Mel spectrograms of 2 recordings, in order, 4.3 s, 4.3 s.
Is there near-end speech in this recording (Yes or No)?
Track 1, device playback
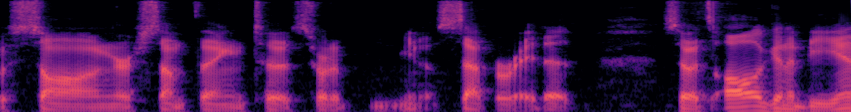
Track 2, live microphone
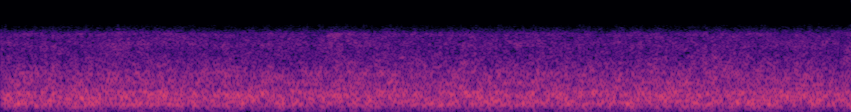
No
